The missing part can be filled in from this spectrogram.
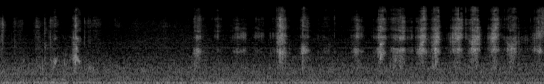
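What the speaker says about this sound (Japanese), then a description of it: "歯磨いてる？" A toothbrush scrubs teeth in a camper van at night, giving close, rhythmic scratchy strokes that speed up into quicker repeated bursts toward the end.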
